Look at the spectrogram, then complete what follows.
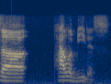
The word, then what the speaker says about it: Palamides: We have Amanda Leeton as Blossom, Kristen Lee as Bubbles, and Natalie, I'm going to say her name wrong, I think Palamides as Buttercup? It's Palamides. Palamides.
